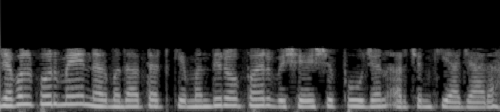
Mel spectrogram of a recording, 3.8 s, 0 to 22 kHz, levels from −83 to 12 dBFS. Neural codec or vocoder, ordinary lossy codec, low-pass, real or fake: none; none; 3.6 kHz; real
